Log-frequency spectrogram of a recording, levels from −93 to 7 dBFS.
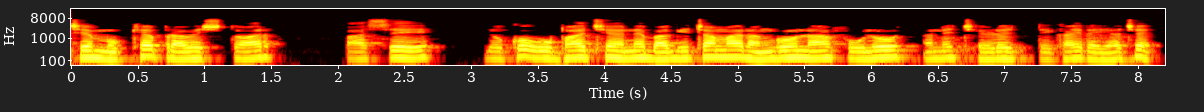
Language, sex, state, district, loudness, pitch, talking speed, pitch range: Gujarati, male, Gujarat, Valsad, -14 LUFS, 135 Hz, 115 wpm, 125-145 Hz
